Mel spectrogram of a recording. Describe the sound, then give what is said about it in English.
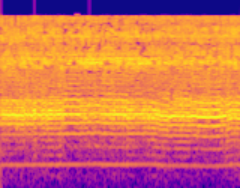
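A turkey hen long call made on a turkey call at its loudest while holding pressure, blown as one long, loud, steady note with a buzzy, raspy edge, holding its pitch without a break for under two seconds. “So you want to be able just to pick a call up and make your loudest hen long”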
